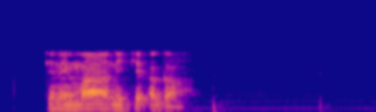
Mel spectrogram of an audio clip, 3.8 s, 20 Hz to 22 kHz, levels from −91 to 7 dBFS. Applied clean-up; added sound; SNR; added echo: neural mask model DeepFilterNet 3.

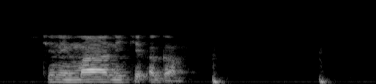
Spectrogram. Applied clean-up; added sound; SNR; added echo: none; none; none; none.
